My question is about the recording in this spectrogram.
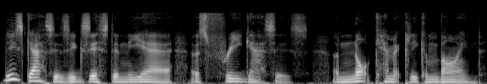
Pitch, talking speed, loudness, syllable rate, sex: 115 Hz, 160 wpm, -19 LUFS, 5.1 syllables/s, male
